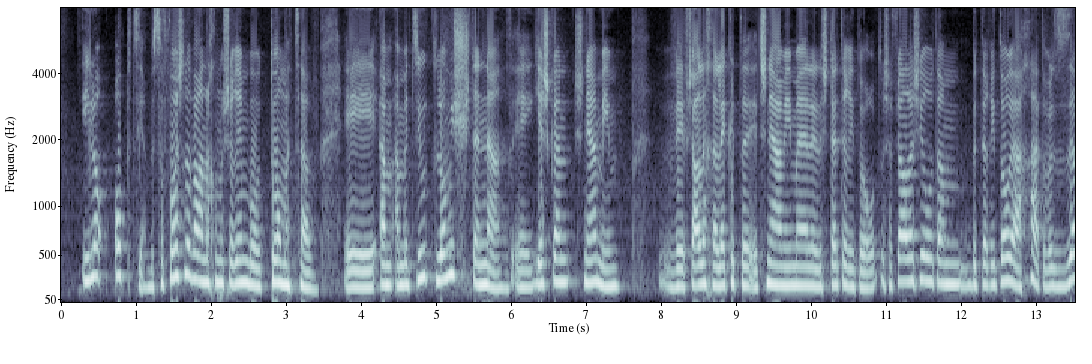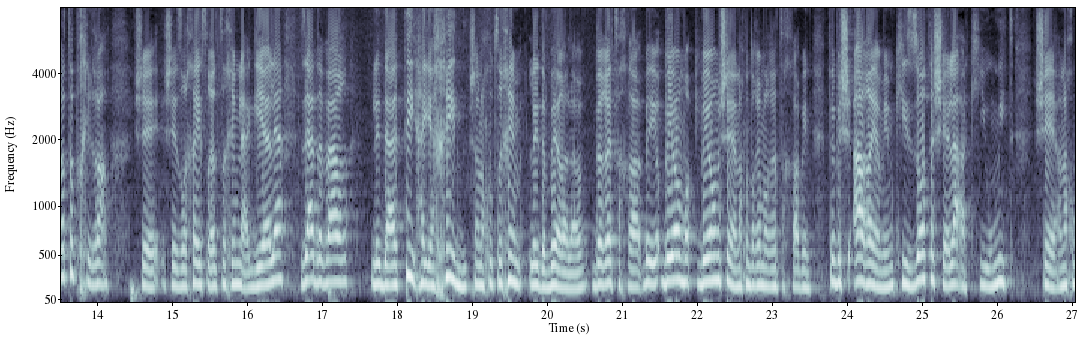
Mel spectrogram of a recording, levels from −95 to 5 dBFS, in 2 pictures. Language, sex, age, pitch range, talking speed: Hebrew, female, 30-49, 185-230 Hz, 145 wpm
